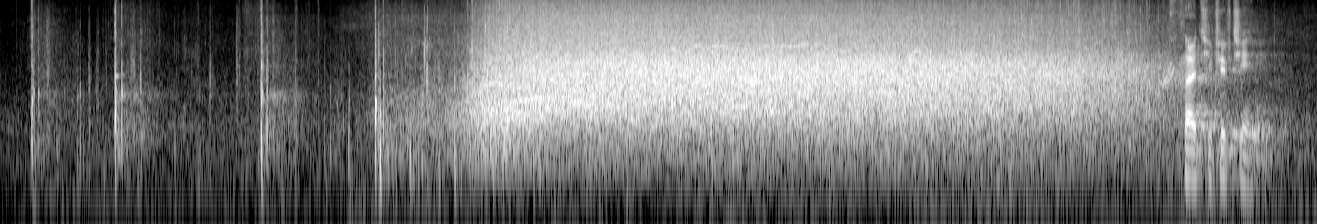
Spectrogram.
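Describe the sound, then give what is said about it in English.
A crowd cheering and applauding at a court sports match, a loud, sustained roar lasting about seven seconds that bursts in after a few sharp knocks, then fades back into more sharp knocks. “So when you're in the middle of a cheering crowd, when it's been recorded well, the surround really involves you in the play, if you like.”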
